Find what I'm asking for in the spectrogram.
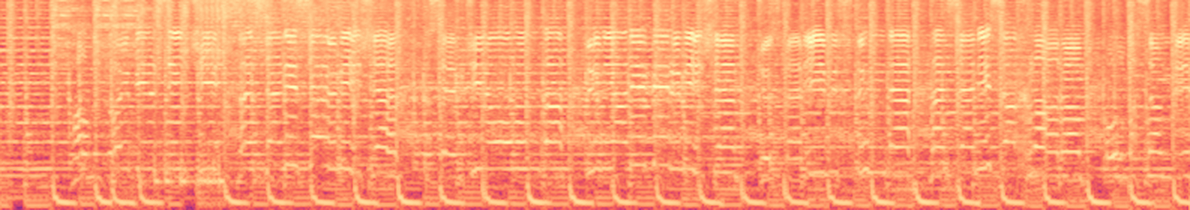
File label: remix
